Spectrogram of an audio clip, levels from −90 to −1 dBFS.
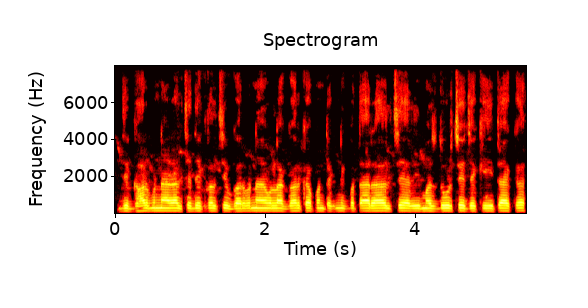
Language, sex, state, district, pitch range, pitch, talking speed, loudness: Maithili, male, Bihar, Begusarai, 140-145 Hz, 140 Hz, 295 wpm, -18 LUFS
